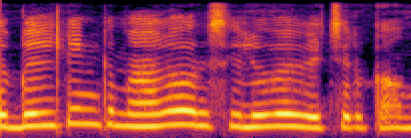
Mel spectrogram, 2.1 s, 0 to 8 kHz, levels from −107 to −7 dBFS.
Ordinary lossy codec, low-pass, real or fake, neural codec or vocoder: none; 7.2 kHz; fake; codec, 16 kHz, 4 kbps, FreqCodec, larger model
